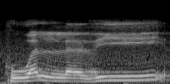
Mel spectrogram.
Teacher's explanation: zi panjang, huwa pendek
